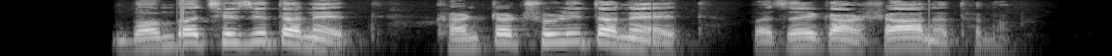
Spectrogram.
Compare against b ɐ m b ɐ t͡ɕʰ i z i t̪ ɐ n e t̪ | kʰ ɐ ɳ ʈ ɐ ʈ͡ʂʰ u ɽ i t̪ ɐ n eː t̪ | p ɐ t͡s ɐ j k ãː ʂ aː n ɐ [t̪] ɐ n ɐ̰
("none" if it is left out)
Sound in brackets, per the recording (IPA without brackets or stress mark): t̪ʰ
